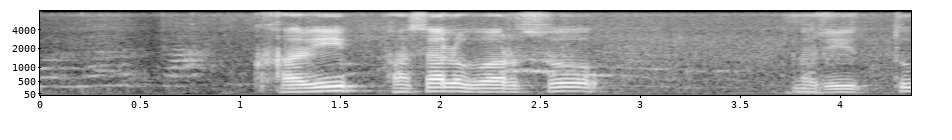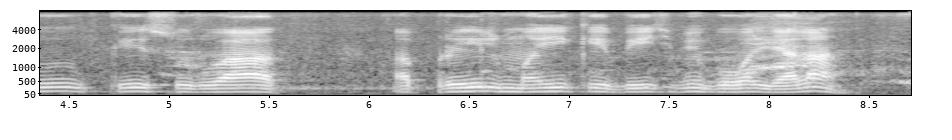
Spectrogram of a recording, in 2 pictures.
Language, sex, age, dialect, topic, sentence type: Bhojpuri, male, 41-45, Western, agriculture, statement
